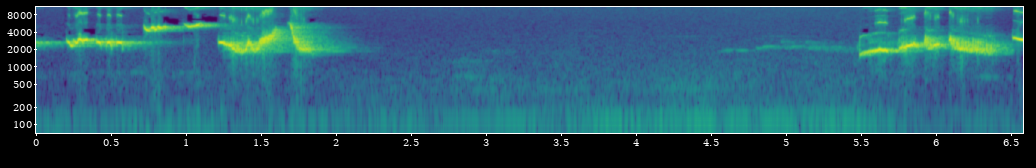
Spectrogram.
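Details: Orange-headed thrush delivering lively ngeplong song: a run of whistled notes sliding upward, a long quiet gap with faint hum, then a fresh burst of rapid, bright, jumbled whistles.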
